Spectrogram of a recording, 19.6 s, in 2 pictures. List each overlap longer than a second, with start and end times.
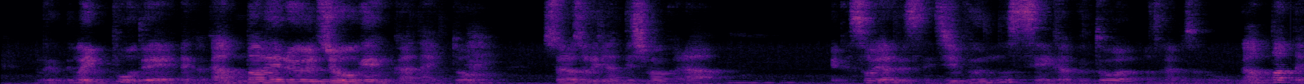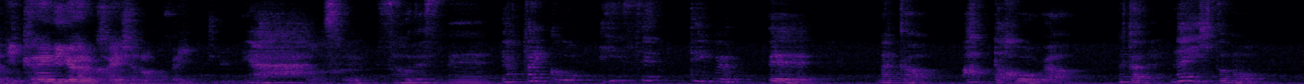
none

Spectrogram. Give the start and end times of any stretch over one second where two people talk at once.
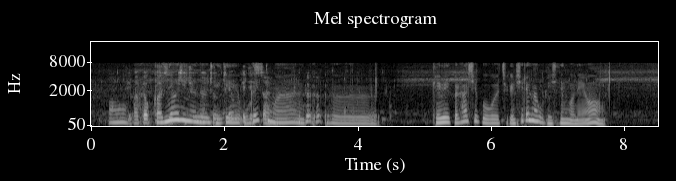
1.0-2.8

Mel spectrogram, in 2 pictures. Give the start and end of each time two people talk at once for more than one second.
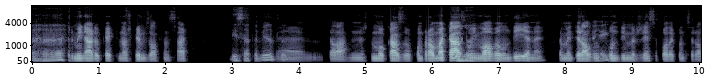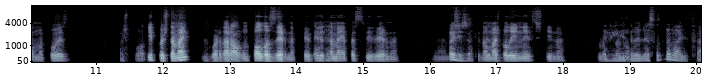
none

